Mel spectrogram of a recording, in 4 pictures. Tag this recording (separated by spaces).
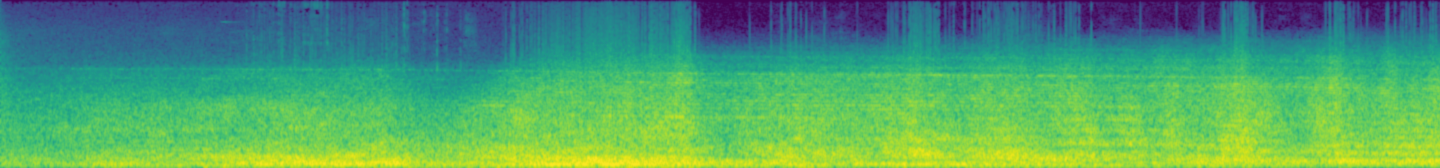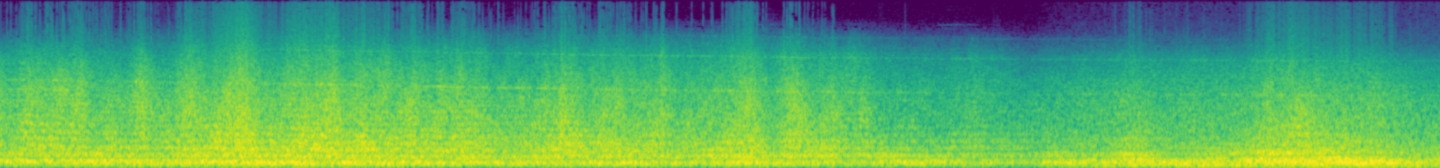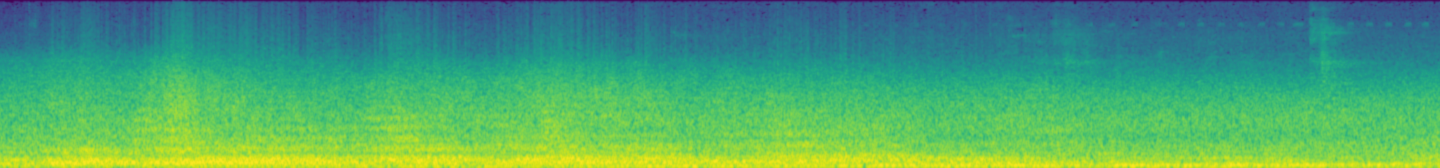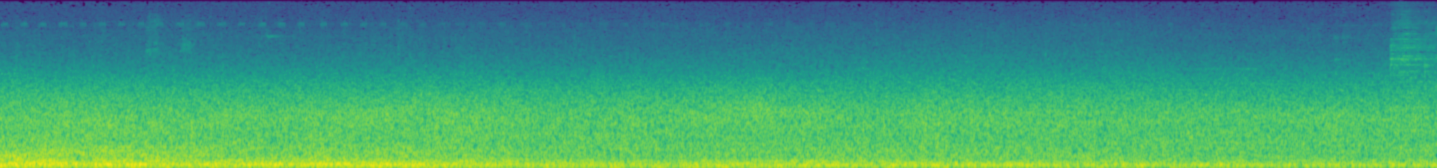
airplane congonhas aircraft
